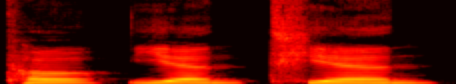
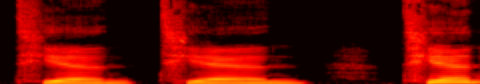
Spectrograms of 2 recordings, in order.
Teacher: Let's combine the initial t, the final yen, and the high-pitched first tone all together.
